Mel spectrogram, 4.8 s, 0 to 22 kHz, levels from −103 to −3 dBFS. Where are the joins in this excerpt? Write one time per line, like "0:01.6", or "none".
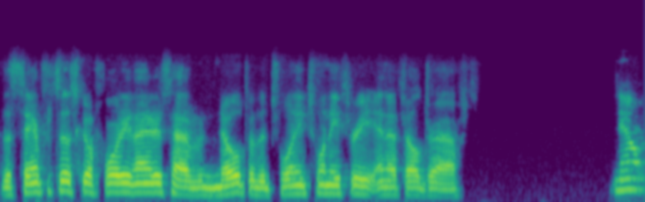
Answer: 0:01.8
